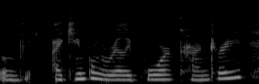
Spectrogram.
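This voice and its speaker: Fairly slow speech with a Vietnamese accent. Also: woman. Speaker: vlogger. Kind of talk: casual vlog talk. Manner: halting, many fillers.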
